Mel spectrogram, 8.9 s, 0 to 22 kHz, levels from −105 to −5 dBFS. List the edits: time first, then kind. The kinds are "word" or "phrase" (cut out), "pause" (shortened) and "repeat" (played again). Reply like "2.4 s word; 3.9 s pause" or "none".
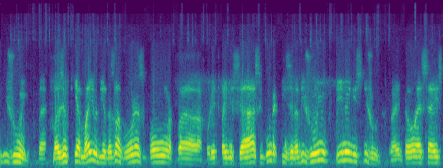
1.0 s pause; 1.3 s word; 3.5 s pause; 5.1 s word; 6.6 s pause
